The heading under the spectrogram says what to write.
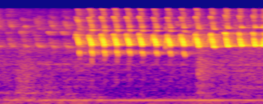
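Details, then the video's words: Asian pied starling with canary song imitations, used as a tutor for other birds: a quick, evenly pulsed high trill of about fourteen notes over a steady low hum. "jalak suren isian kenari cililin cocok buat masteran"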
